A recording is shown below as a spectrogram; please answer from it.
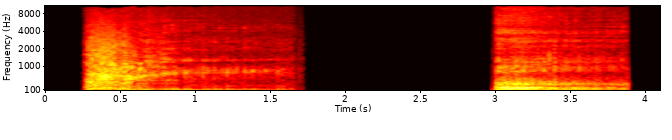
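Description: Two big-cat roars played as a sound effect. The first comes in about a quarter second in and fades over about a second and a half; the second starts about three seconds in and cuts off suddenly, with dead silence between them.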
